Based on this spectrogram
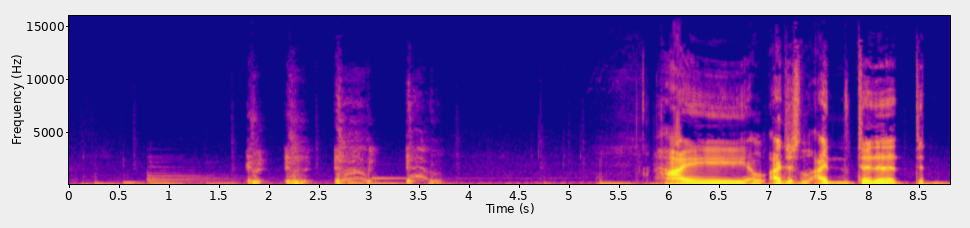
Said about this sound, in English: High diversity, and here comes the cough. I apologize.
